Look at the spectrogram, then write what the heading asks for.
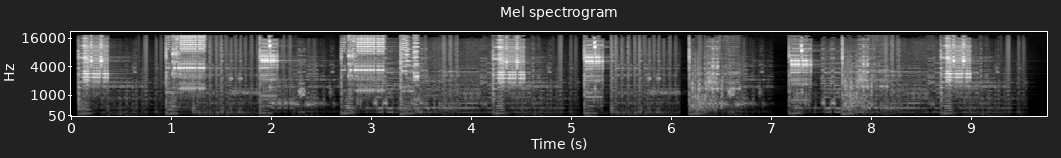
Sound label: Future Computer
